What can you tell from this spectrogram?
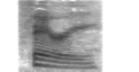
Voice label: "ferry", spelling

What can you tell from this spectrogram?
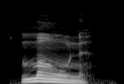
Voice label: "moan", spelling

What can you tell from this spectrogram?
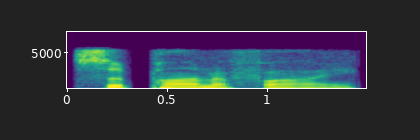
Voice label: "saponify", English

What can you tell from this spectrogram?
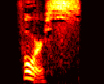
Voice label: "force", English voice, spelling

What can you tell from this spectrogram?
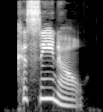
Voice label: "casino", spelling

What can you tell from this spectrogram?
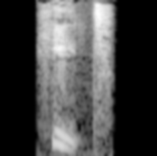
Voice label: "heat", English, spelling

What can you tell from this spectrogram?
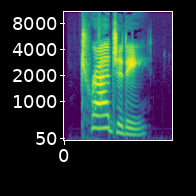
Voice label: "tragedy", voice

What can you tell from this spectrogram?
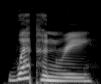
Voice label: "weaponry", spelling

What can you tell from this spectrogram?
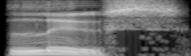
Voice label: "loose", spelling

